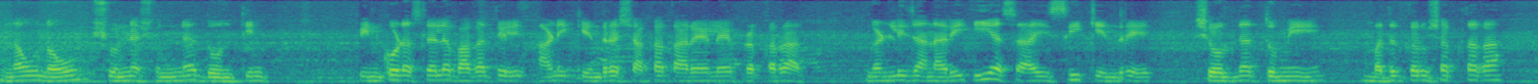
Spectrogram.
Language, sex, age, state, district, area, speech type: Marathi, male, 30-45, Maharashtra, Mumbai Suburban, urban, read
